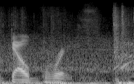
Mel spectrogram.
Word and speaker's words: Galbraith: And I know I've been mispronouncing left and right, but Galbraith, the way you pronounce things, but his name is actually Galbraith.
